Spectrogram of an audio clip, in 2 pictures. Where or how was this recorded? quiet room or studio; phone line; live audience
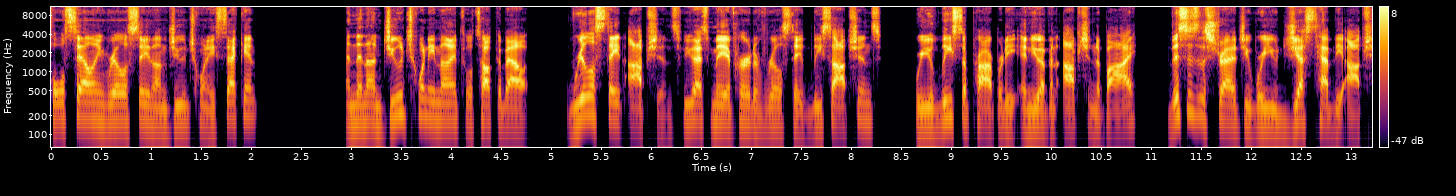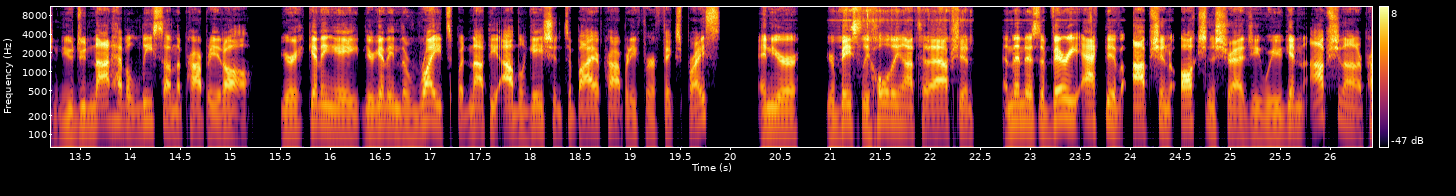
live audience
